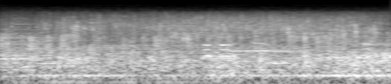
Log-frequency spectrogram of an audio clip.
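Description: Liquid pours and splashes from a bottle.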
